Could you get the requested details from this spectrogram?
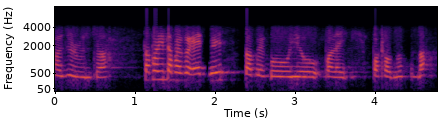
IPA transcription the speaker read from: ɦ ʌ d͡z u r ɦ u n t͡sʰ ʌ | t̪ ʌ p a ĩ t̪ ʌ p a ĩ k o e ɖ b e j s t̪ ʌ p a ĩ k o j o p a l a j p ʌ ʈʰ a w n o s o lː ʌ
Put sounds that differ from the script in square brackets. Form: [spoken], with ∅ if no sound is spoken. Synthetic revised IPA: ɦ ʌ d͡z u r ɦ u n t͡sʰ ʌ | t̪ ʌ p a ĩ t̪ ʌ p a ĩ k o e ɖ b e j s t̪ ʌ p a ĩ k o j o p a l a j p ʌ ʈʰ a w n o s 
